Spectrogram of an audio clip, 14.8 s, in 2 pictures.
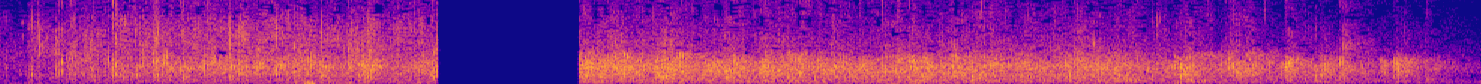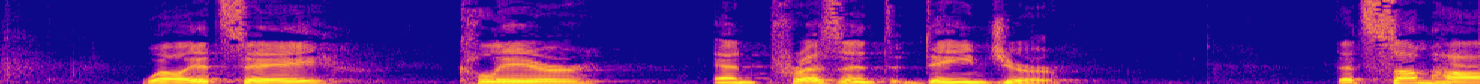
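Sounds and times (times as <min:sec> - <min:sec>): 
audience applause welcoming a speaker to the stage: 0:00.0 - 0:02.2, 0:02.9 - 0:07.9
speech: 0:08.1 - 0:09.2, 0:09.8 - 0:12.8, 0:14.1 - 0:14.8.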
